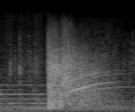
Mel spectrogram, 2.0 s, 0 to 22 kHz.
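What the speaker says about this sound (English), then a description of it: "The idea is to draw and fire before this coin can hit the ground." A single sharp gunshot, fired at a falling coin in a 1950s Western radio drama, cracks out loud and close after a quiet start and rings off in a long fading tail.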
